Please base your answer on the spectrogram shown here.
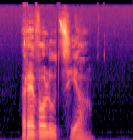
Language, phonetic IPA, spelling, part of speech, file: Polish, [ˌrɛvɔˈlut͡sʲja], rewolucja, noun, Pl-rewolucja.ogg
